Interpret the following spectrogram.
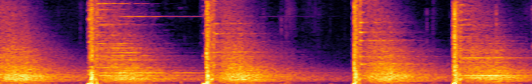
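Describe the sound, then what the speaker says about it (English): Four sharp pistol shots from an S&W CSX E-Series micro-compact hammer-fired pistol fired one-handed, each followed by a ringing metallic clang of steel targets, spaced about a second apart and fading away after each hit. "let's do some one-handed shooting"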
